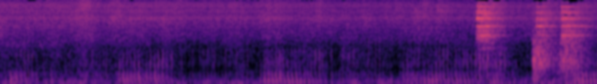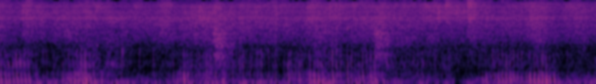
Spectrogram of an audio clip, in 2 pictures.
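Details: Siamese cat purring in a low pulsing rumble, interrupted around the middle by a sharp clinking, rattling noise before the steady purr resumes.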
